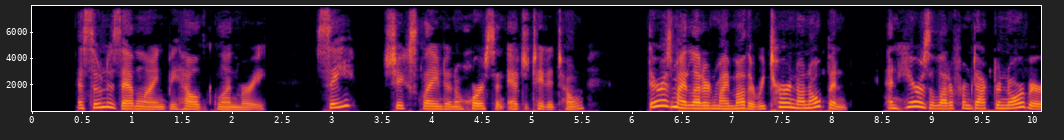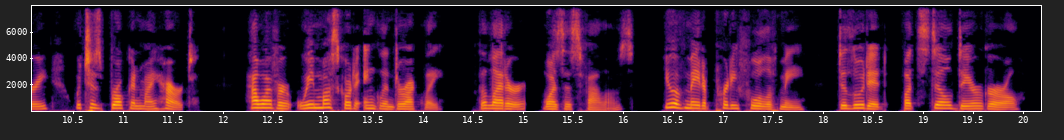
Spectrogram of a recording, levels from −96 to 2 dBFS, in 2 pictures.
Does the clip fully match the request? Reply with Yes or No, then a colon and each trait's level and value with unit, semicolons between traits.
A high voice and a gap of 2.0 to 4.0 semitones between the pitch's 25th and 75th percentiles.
No: high, 215 Hz; average, 4.9 semitones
